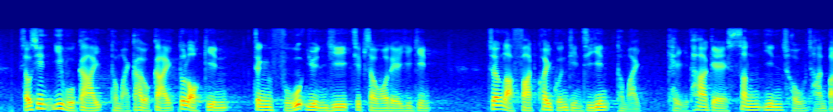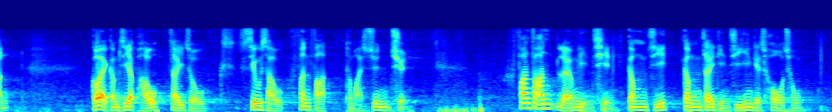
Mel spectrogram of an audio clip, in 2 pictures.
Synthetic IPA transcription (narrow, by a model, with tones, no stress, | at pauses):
sɐ˨˥wsiː˥njiː˥wuː˨˩kaː˧jt̪ʰʊ˨˩ŋmaː˨˩jkaː˧wʊ˨˩kːaː˧jt̪o˥wlɔː˨˩kːiː˧n | t͡sɪ˧ŋfuː˨˥jyː˨˩njiː˧t͡siː˧p̚sɐ˨wŋɔ˨˧ɾe˨jkɛ˧jiː˨˧kiː˧n | t͡ʃœː˥ŋla̰ː˨p̚faː˧t̚kʰɐ˥jkuː˨˥nt̪iː˨˩nt͡siː˨˥jiː˥nt̪ʰo˨˩ŋma̰ː˨˩j | kʰe˨˩jt̪ʰaː˥kɛː˧sɐ˥njiː˥nt͡sʰo˧wt͡sʰa̰ː˨˥npɐ˨˥n | kɔː˨˥jɐ˨˩jkɐ˧mt͡si˨˥jɐ˨p̚hɐ˨˥wt͡sɐ˧jt͡so˨wsiː˥wsɐ̰˨wfɐ˥nfa̰ː˧tt̪ʰŋma̰ː˨˩jsyː˥nt͡ʃʰy̰ː˨˩n | faː˥nfaː˥nlœː˨˧ŋliː˨˩nt͡sʰiː˨˩nkɐ˧mt͡siː˨˥kɐ˧mt͡sɐ˧jt̪iː˨˩nt͡siː˨˥jiː˥nkɛː˧t͡sʰɔː˥t͡sʰʊ˥ŋ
